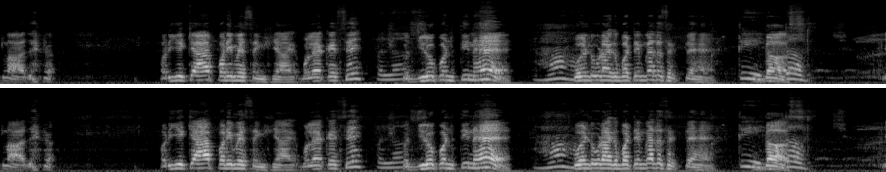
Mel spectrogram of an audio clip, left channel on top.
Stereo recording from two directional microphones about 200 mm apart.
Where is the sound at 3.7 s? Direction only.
15° left (ahead or behind).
